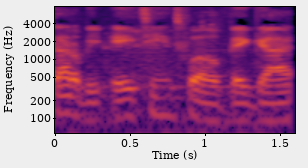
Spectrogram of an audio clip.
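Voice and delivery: low, soft and slow radio-host voice; smooth jazz host. Retold or imitated. Drive-thru worker gives the total like a smooth jazz host. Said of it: "sound like a smooth jazz host".

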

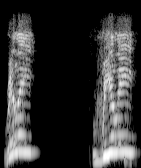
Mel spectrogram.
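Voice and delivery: high, loud disbelieving question; mock incredulous. Host scolding complaining gold medalist athletes, mock incredulous.

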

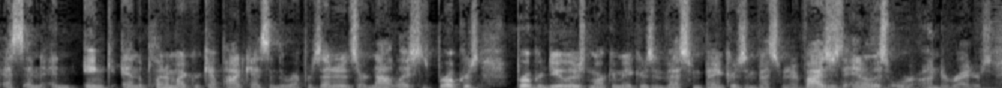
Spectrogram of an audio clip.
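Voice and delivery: quiet, quick disclaimer read; fast legal disclaimer. Acted. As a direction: rattle off the fine print softly. Legal disclaimer read under music.

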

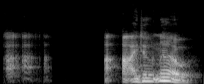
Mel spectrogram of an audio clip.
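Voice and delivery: hesitant, stammering admission; muttered stammer. A narrator's reading. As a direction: trip over the first word, then blurt it. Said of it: "muttered Walter".

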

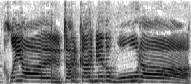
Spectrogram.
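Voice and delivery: high, slow, drawn-out warning cry; hammed-up TV mermaid calling out, stretched vowels; imitated show characters' call. Imitating H2O characters warning Cleo, exaggerated high call. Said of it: "just like that".

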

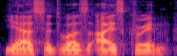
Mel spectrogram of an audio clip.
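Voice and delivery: slow, imitated Austrian accent; Arnold accent. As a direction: answer slowly in a mock Austrian accent. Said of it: "And then Arnold answers".

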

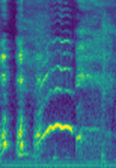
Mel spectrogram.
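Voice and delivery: a high squeal of laughter, almost crying; high laughing squeal. Real, not acted. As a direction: lose it laughing. Laughing at friend's joke.

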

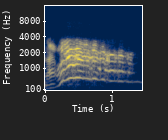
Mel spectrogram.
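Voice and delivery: high, loud shriek; creature shriek. Acted. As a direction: shriek as it flees.

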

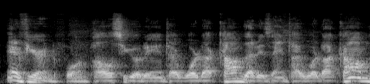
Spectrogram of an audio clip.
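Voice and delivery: rapid-fire ad read; talking fast. Real, not acted. Host racing through a foreign policy website plug, talking fast. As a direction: rattle it off at auction speed. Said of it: "why I'm talking this fast".

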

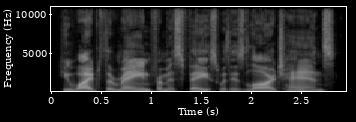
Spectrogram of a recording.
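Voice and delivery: ordinary delivery, nothing marked

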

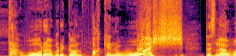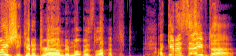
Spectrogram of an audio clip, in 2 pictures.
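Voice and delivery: hammed-up indignation, climbing to a cry; mock outrage. Acted punchline of comedian's mock grief.

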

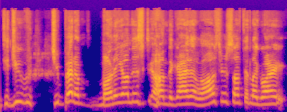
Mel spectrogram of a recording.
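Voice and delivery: high, puzzled mock girlfriend voice; girlfriend's confused voice. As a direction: play the bewildered girlfriend asking. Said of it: "She's like".

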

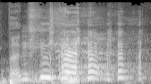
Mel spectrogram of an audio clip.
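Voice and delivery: high laugh breaks into words; giggling at own blunder. Real, not acted.

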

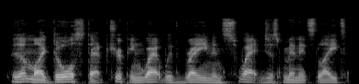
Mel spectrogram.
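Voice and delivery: ordinary delivery

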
